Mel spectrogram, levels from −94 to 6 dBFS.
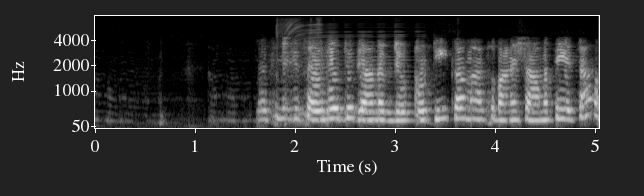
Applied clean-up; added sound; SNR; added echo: neural mask model DeepFilterNet 3.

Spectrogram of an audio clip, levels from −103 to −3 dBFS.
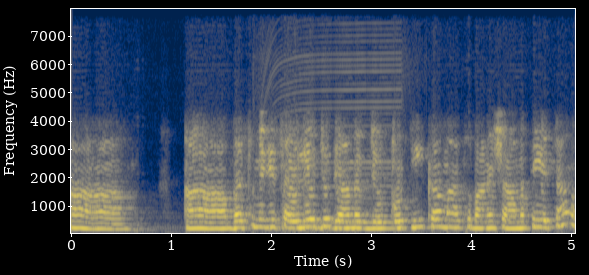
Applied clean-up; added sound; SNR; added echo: neural separator model SepFormer DNS4.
